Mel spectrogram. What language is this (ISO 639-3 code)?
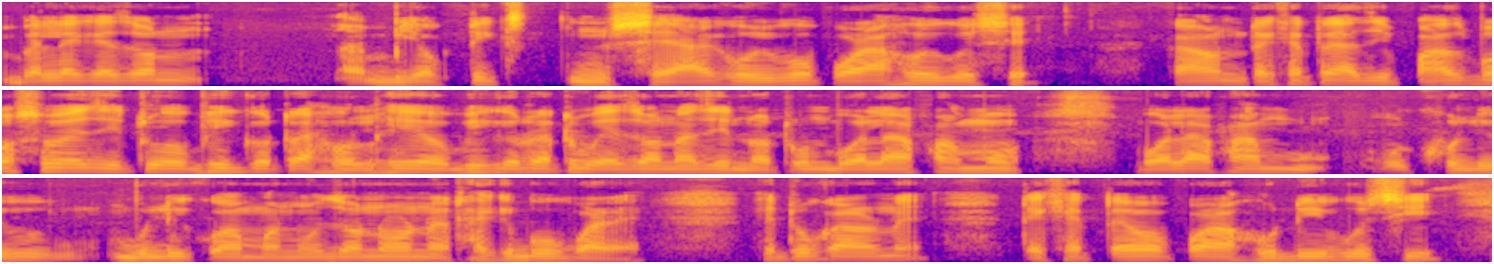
asm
